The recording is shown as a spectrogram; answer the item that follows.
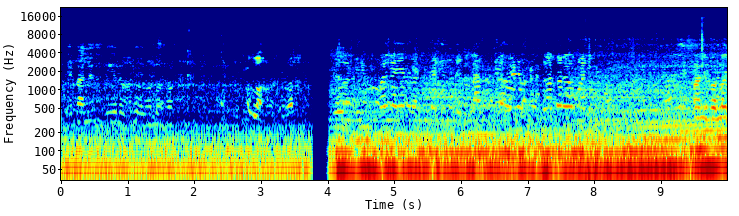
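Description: Bus engine and road rumble heard from inside the cabin, with voices chattering over it. The sound cuts out for an instant about four seconds in and comes back with a heavier rumble.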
